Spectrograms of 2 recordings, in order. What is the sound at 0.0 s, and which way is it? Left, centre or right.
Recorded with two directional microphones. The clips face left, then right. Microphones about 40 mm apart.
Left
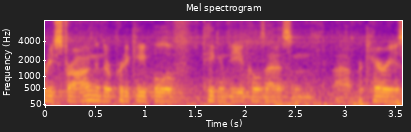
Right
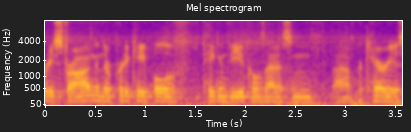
Speech, centre.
